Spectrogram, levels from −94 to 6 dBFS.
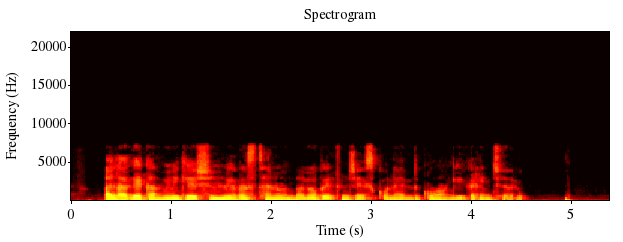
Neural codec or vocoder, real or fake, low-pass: codec, 16 kHz, 2 kbps, FreqCodec, larger model; fake; 7.2 kHz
